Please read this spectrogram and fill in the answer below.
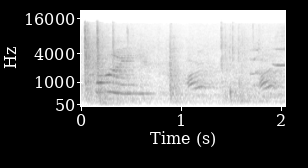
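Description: A person speaking briefly, followed by two short, squeaky rising sounds about a second apart.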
